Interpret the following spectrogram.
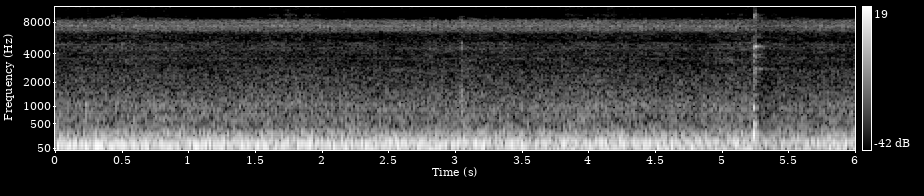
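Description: Steady high-pitched insect chorus over a continuous low rumble, with one sharp click about five seconds in.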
